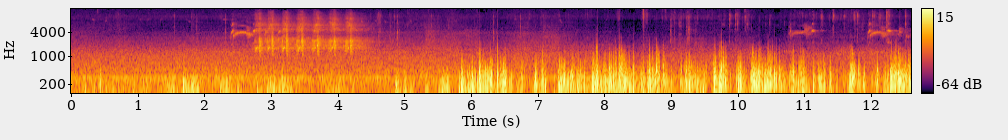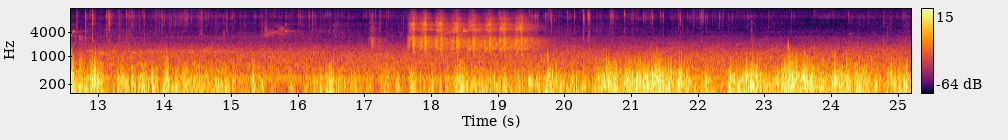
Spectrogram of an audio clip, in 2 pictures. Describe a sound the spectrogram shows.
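Pigeons peck and rustle softly in dry grass.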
